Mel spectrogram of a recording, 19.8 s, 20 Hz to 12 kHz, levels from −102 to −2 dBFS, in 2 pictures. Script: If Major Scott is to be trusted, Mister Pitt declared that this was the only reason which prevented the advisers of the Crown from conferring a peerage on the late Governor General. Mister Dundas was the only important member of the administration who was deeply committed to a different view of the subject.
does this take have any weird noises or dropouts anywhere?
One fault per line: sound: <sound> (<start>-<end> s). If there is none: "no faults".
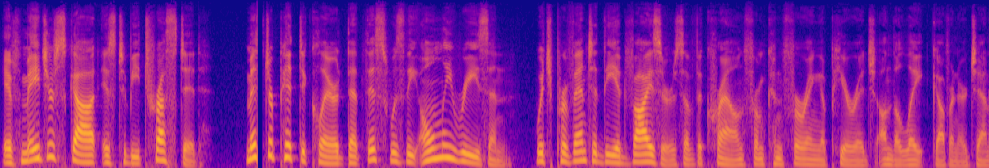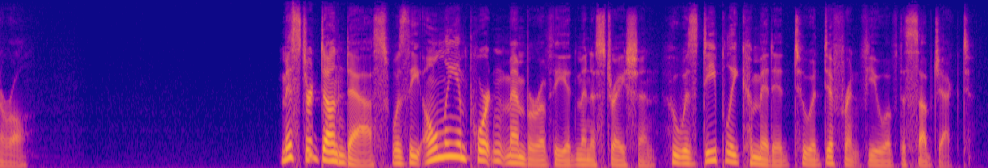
sound: dropout (2.6-2.6 s)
